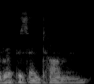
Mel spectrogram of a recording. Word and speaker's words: representamen: That's interpretation of a sign vehicle as which is the proper way to say it, the representamen, the thing that holds the sign, the vicegerent,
